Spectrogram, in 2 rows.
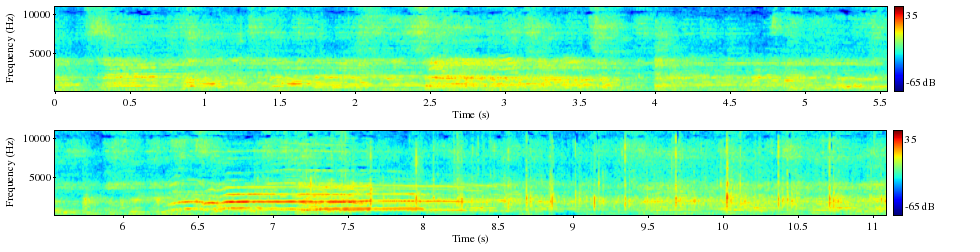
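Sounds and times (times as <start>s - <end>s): crowd cheering and whooping: 6.2s - 8.9s.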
